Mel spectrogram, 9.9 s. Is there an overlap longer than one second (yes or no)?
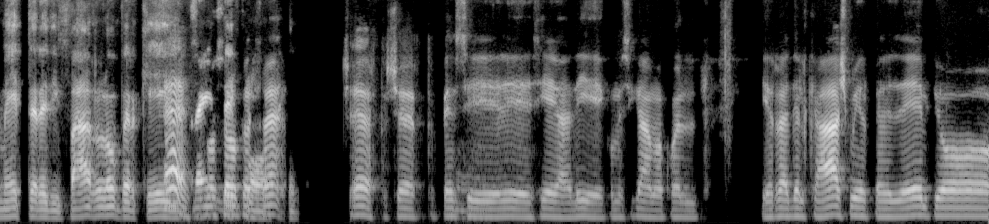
yes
